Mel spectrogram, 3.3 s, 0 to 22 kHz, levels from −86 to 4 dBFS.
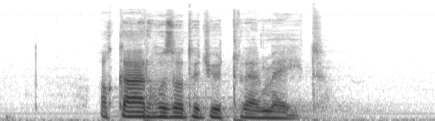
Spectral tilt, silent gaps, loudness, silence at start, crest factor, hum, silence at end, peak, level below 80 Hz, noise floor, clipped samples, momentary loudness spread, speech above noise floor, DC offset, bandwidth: -7 dB/octave; none; -19 LUFS; 0.75 s; 18 dB; none; 0.85 s; -2 dBFS; -44 dBFS; -54 dBFS; under 0.1%; 15 LU; 36 dB; under 0.1%; 14.5 kHz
